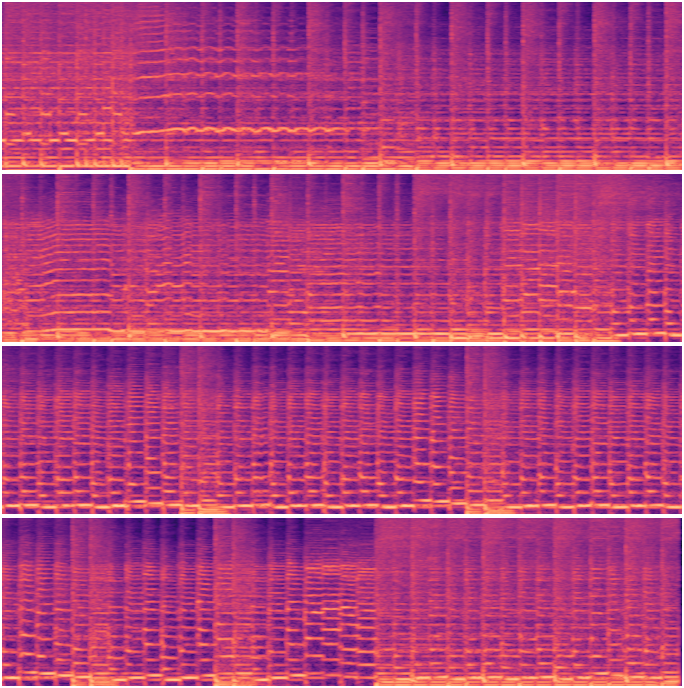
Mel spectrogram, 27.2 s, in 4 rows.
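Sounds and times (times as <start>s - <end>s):
hard rock music: 0.0s - 27.1s.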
